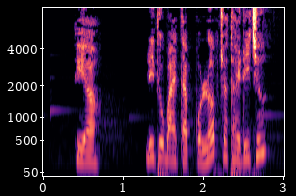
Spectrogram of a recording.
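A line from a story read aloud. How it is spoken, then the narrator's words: Soft reminder. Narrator (Vietnamese): Cậu bạn ngồi cạnh Vượng khẽ nhắc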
